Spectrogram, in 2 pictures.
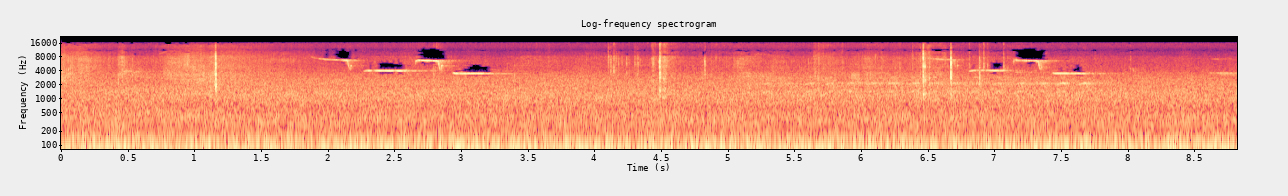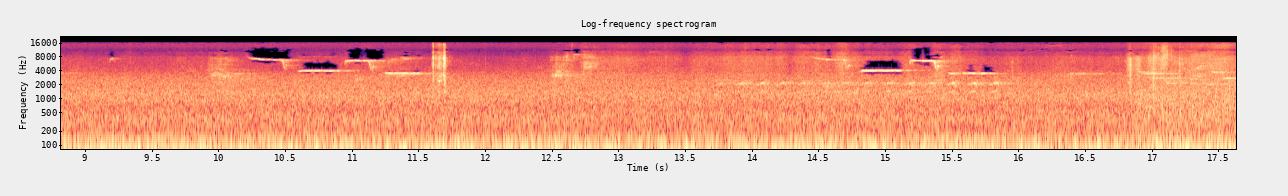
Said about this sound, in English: We're currently walking on the Island Loop Trail, and there are so many birds talking to each other right now in the distance through the trees.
